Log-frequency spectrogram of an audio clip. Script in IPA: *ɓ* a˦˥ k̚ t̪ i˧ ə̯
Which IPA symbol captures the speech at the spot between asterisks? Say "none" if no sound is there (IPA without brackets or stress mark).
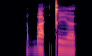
ɓ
